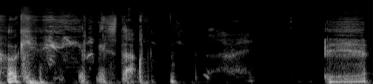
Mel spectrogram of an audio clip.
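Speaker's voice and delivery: laughing under the breath; breathless laugh. Real, not acted. Host tells herself to stop, breathless laughing. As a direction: wheeze and try to stop laughing.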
